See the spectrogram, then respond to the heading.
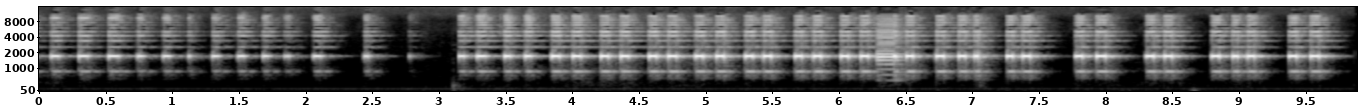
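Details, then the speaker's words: Fisher F44 metal detector air test in Custom mode with user-set tones on a quarter, detected beyond six inches: clear high beep about three times a second, steady and strong; normal target response. "i mean the people that said that this couldn't pick up a quarter it's six inches dep did this machine a big disservice look at this"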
